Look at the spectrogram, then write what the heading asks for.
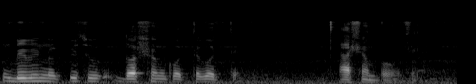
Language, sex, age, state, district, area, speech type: Bengali, male, 60+, West Bengal, Birbhum, urban, spontaneous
